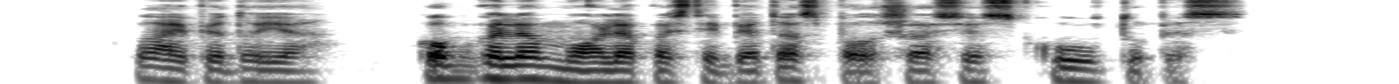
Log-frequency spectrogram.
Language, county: Lithuanian, Alytus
